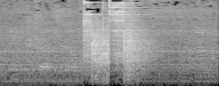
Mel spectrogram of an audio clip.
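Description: A metal spoon and dishware clatter: one short burst of knocking and scraping about a second in, as the spoon and a glass serving dish meet the bowl and the counter.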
